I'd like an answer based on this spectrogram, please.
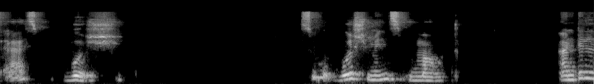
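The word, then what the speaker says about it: bouche: an example this is Bush it will be pronounced as Bush so Bush means mouth until now we have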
